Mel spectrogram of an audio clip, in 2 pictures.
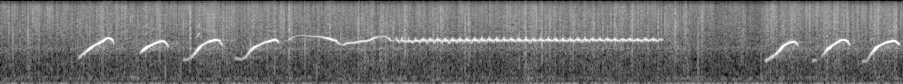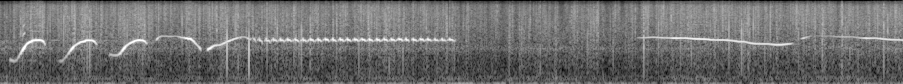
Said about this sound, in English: The master voice of the field is the meadowlark.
